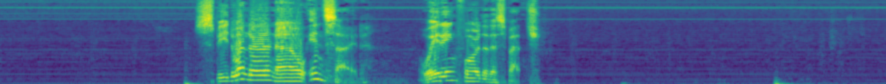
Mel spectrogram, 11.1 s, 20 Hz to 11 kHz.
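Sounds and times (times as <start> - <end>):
low hum: 1.6 - 10.8
dull low thump: 2.3 - 2.5, 9.6 - 10.1.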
